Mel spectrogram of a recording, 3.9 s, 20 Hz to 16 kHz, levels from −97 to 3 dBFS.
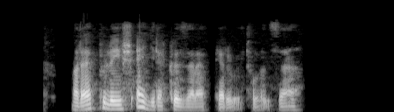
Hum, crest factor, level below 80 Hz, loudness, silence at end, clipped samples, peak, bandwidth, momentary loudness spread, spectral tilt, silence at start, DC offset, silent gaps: none; 20 dB; -60 dBFS; -18 LUFS; 0.95 s; under 0.1%; 0 dBFS; 7.4 kHz; 13 LU; -7 dB/octave; 0.7 s; under 0.1%; none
